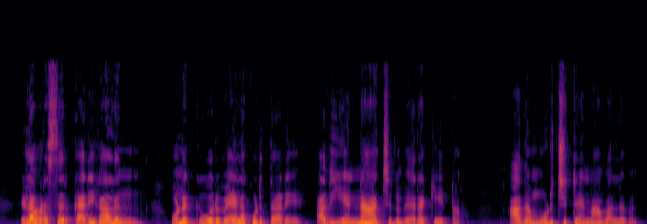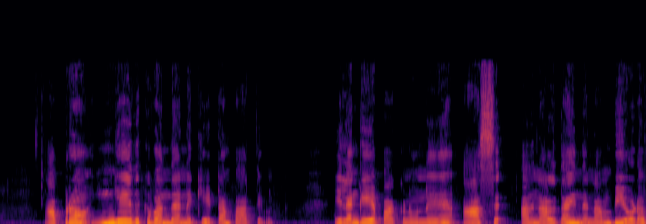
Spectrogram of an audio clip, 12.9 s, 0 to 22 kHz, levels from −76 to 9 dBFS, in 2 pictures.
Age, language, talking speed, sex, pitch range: 20-39, Tamil, 125 wpm, female, 215-315 Hz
